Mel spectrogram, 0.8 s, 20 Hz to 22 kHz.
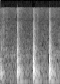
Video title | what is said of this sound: Mazda 3 1.6 diesel, DPF additive faults... Fault finding and repair. | it sounds empty to me as well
